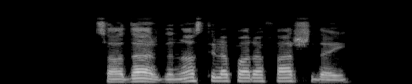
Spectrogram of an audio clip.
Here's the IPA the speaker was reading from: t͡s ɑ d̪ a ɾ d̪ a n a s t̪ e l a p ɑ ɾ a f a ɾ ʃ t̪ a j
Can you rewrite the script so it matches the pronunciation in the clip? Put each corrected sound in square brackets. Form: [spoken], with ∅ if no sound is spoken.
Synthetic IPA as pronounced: t͡s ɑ d̪ a ɾ d̪ [ə] n [ɑ] s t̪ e l a p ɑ ɾ a f a ɾ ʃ [d̪] a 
